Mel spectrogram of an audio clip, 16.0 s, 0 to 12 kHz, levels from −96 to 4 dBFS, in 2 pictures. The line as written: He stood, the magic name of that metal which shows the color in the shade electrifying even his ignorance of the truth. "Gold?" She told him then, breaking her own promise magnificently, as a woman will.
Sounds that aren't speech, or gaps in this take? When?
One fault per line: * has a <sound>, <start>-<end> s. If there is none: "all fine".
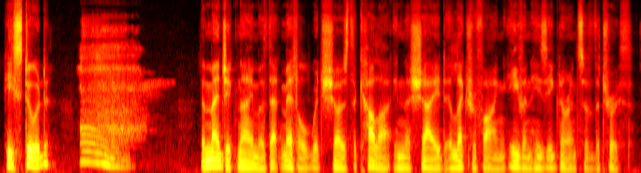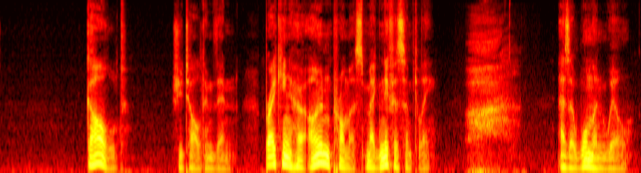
* has a sigh, 1.0-2.2 s
* has a breath, 13.8-14.6 s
